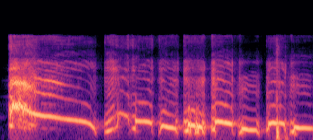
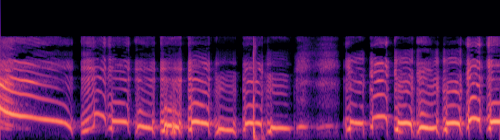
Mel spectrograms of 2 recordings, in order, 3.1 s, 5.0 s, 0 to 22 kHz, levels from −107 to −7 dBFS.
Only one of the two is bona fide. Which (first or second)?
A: second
